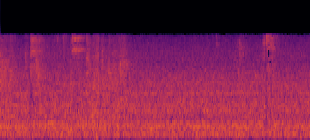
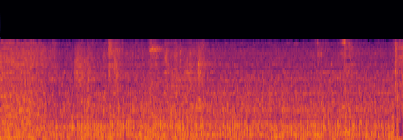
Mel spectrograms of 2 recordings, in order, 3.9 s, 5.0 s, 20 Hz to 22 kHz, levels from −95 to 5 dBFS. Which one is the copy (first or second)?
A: second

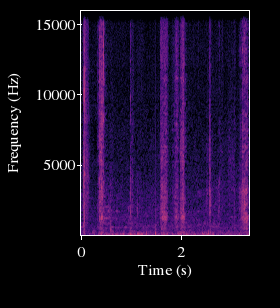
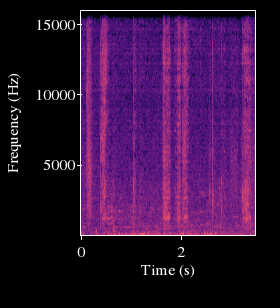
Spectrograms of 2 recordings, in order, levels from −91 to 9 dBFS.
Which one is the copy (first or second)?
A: second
